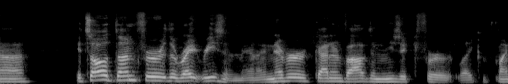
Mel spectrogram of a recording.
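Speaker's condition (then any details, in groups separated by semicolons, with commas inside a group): No condition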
